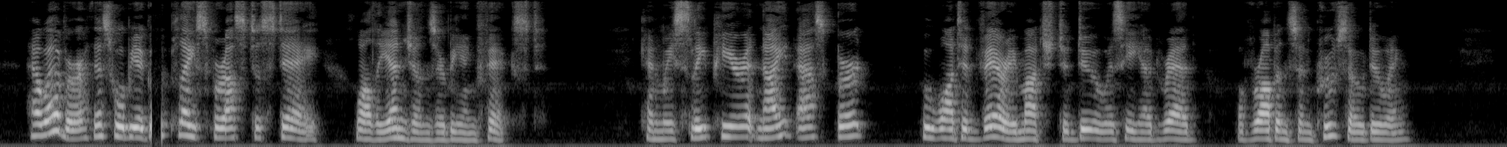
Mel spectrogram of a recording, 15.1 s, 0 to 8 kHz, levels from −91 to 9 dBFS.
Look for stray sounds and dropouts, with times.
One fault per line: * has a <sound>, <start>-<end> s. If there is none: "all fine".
* has a dropout, 1.5-1.6 s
